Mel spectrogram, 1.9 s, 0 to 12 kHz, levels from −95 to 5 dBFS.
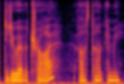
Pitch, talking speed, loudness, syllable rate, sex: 155 Hz, 225 wpm, -17 LUFS, 7.2 syllables/s, female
